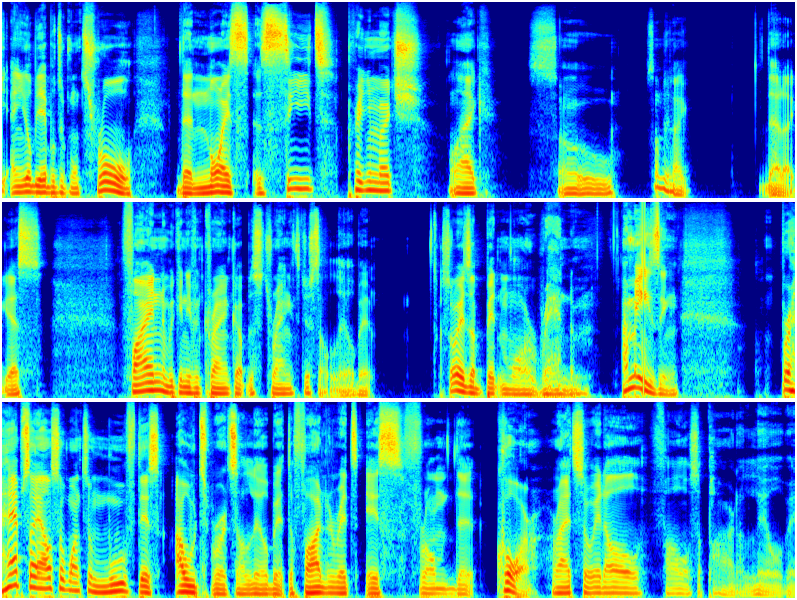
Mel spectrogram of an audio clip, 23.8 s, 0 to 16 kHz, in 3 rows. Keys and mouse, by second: 0.2-8.8 shift+drag, 9.1 shift+middle click, 9.7-12.3 shift+drag, 12.7 shift+middle click, 12.9-13.6 middle drag, 18.1 middle click.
